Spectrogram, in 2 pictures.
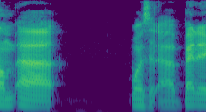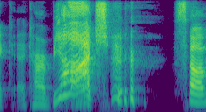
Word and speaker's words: Benedict Cumberbatch: I don't think I've ever seen anything Benedito Cumberbatch has ever been in that has been bad. Benedict Cumberbatch.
